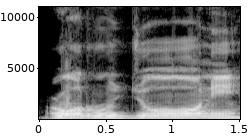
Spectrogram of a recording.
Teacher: pada lafal u ketemu ro sukun, maka di sini ro-nya ro tafkhim, ro tebal. Kemudian juni ada mad tabi'i, yaitu dhammah bertemu waw yang sukun atau tidak berharakat.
